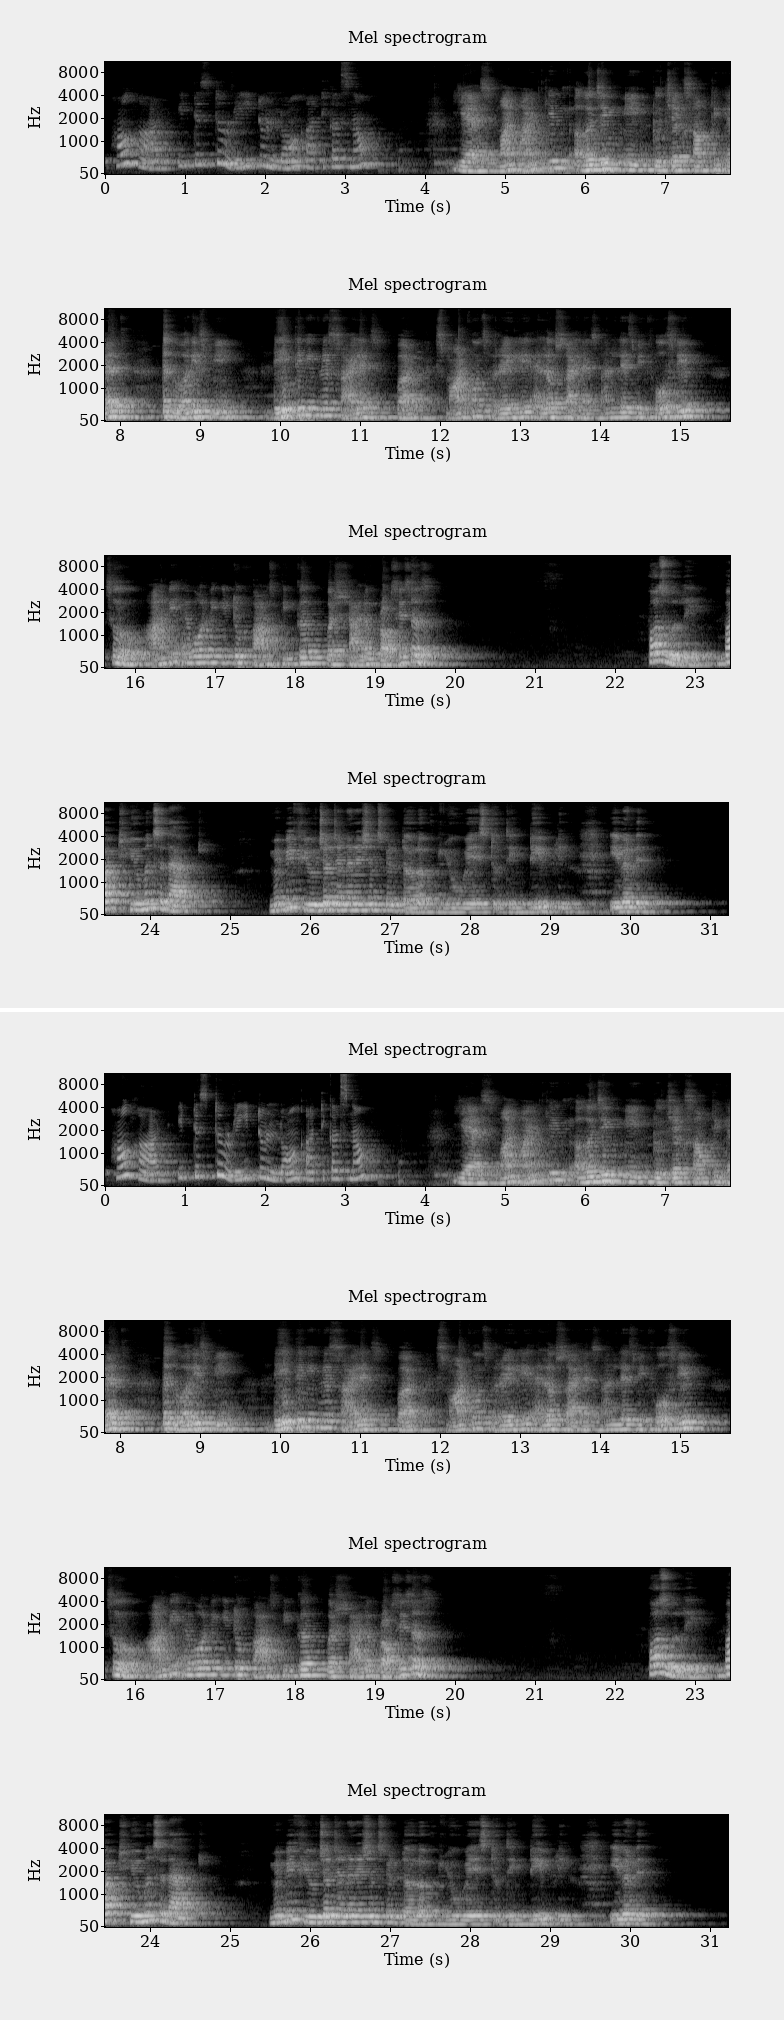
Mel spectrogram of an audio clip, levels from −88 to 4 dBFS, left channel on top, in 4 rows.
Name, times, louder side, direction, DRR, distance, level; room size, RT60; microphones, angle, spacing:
voice 1, 0.1-3.3, right 3 dB, 85° right, 7 dB, 0.4 m, -31 dB
voice 2, 4.3-8.0 8.5-9.4 9.8-11.7 12.0-15.1 15.7-19.7, equal, 55° left, -4 dB, 1.2 m, -25 dB
voice 3, 22.4-24.6 25.5-30.2, right 1 dB, 20° left, -4 dB, 0.8 m, -24 dB
4.1 x 2.7 x 2.9 m, 0.96 s
head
